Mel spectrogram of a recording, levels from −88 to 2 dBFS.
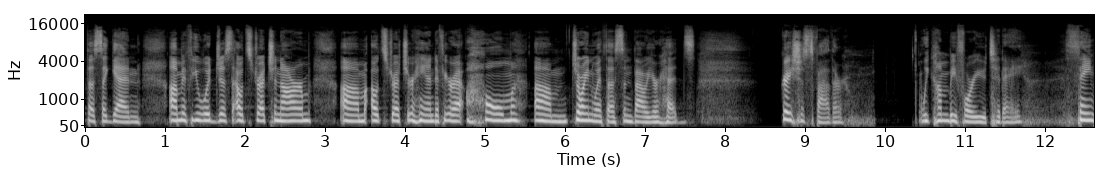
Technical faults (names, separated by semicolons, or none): none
